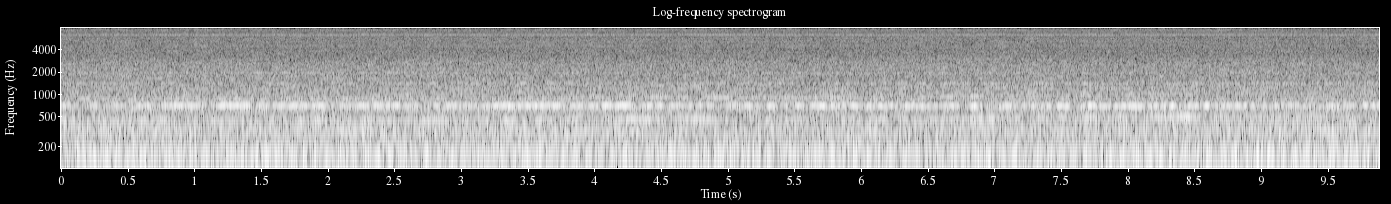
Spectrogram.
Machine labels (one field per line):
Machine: fan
